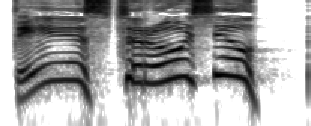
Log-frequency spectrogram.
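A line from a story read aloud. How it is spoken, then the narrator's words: Carefree laugh. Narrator (Russian): засмеялся немец, безмятежно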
